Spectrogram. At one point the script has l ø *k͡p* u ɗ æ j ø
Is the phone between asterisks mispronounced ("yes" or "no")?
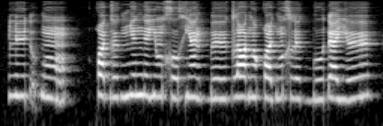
yes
